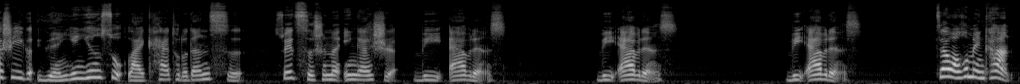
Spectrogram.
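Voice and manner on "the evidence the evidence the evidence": "the evidence" with "the" said thee before the vowel. Shown as a demonstration. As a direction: say thee in "the evidence", slowly repeated. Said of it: "定冠词the为什么要读成the".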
